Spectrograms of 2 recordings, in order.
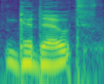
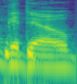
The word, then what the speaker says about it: Gadot: wasn't it yeah was it her name's actually pronounced Godot I like Gal Gadot better though it sounds a little bit more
